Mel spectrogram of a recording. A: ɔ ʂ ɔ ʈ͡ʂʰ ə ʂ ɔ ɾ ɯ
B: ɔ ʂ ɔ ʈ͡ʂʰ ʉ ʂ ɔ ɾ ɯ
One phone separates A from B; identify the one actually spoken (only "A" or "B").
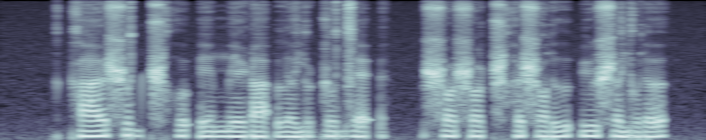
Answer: A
